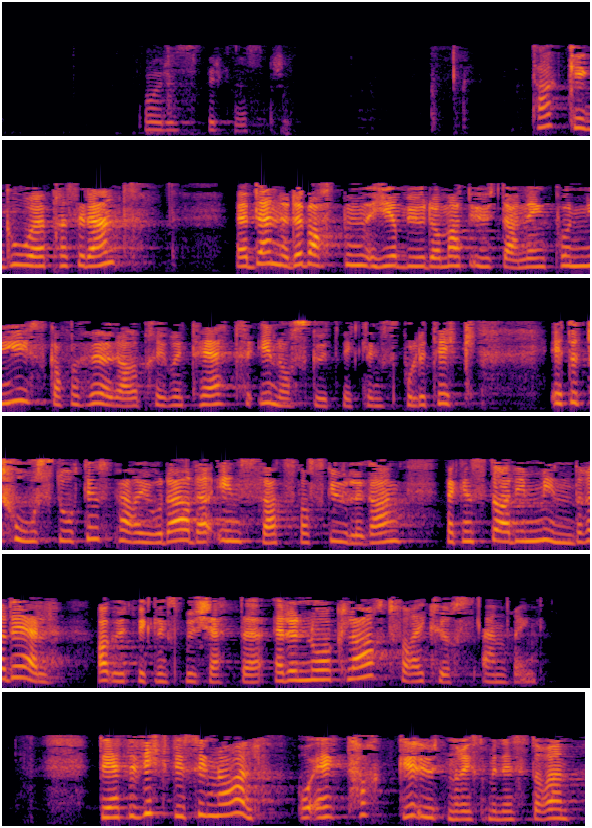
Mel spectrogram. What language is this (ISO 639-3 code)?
nno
